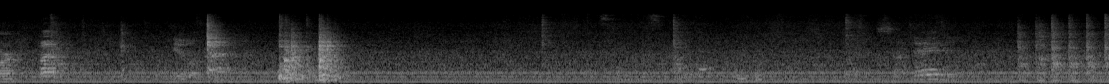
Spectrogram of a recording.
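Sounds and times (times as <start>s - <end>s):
steady low hum: 0.0s - 10.4s.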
